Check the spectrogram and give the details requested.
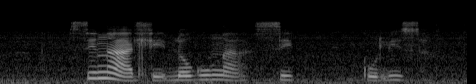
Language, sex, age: Swati, female, 21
